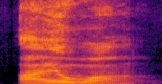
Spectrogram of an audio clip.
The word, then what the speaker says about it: Iowa: Iowa. Iowa. Stress on the first syllable. I. Iowa.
